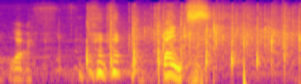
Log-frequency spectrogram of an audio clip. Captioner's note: laughing; audience applauding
